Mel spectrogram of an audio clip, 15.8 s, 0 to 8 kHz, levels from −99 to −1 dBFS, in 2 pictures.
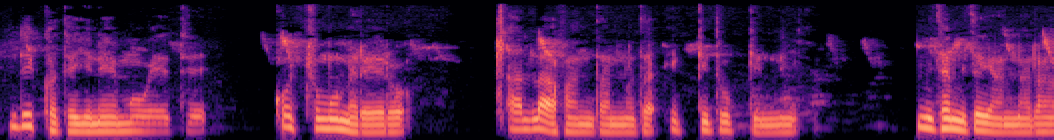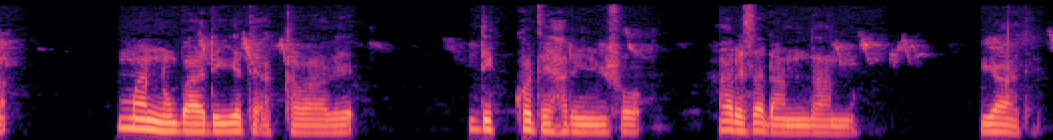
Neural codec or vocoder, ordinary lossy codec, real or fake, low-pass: none; MP3, 48 kbps; real; 7.2 kHz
